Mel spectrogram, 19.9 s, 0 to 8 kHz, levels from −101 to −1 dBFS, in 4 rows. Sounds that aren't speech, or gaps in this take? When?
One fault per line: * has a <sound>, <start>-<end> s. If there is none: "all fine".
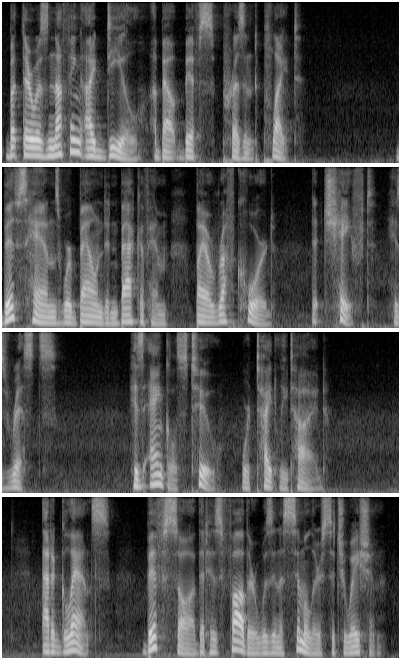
all fine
